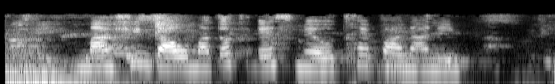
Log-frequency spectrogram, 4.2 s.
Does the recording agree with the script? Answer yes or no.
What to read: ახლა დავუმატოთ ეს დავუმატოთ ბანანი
no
